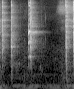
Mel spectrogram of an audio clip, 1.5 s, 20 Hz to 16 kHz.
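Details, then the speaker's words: Brian Crower 94mm stroker 2JZ engine assembly: a brief, high chirp as a bolt turns under the wrench among ratchet clicks; dry threads binding and squeaking from friction, so the bolt needs lubricant. "But that squeak is going to turn into a creek. That creek is the friction."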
